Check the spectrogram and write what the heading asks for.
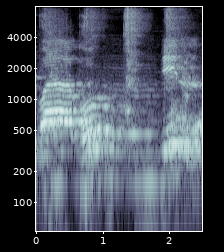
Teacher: Mim sakin meeting 'ba' read vaguely with a hum for two beats, called ikhfa syafawi. · Min bertemu ba, dibaca samar dengan dengung, dua ketukan disebut ikhfa syafawi.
